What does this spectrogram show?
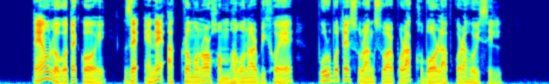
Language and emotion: Assamese, neutral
